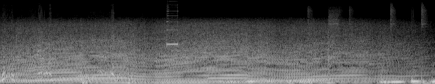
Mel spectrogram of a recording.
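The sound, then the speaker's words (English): A yellow GSXR 600 sport motorcycle, used for traffic reporting in Cleveland, revs loudly, its pitch climbing and dipping through several throttle blips before it pulls away at speed. No voices are heard. “GSXR 600, the squid, riding around on the yellow bumper to bumper thumper.”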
